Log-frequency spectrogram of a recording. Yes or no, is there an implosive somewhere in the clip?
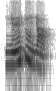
no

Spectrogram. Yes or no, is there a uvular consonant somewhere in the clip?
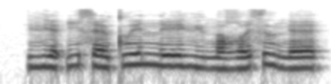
yes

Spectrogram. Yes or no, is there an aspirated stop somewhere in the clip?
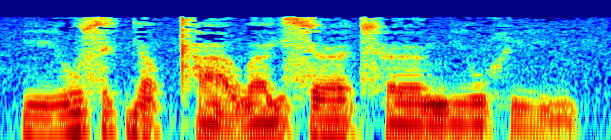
yes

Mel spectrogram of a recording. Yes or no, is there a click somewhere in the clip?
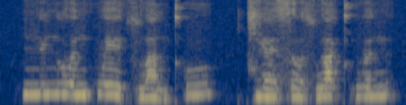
no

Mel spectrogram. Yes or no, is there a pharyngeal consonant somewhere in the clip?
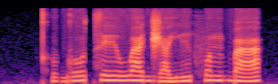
no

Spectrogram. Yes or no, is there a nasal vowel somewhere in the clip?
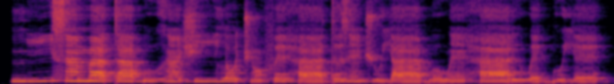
yes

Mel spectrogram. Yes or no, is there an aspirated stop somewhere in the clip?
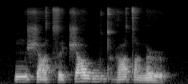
no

